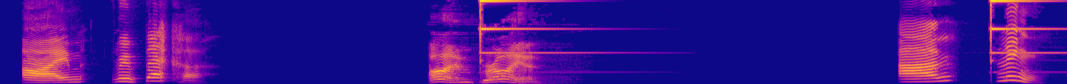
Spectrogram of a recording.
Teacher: the stress in this sentence is on your name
